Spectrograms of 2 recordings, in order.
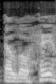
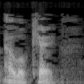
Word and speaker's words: Elohei: Hasiru, Samuel tells the people, remove, et Elohei HaNechar, it's not referring to God, so you don't pronounce it Elokei. There would be a disrespect to God.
